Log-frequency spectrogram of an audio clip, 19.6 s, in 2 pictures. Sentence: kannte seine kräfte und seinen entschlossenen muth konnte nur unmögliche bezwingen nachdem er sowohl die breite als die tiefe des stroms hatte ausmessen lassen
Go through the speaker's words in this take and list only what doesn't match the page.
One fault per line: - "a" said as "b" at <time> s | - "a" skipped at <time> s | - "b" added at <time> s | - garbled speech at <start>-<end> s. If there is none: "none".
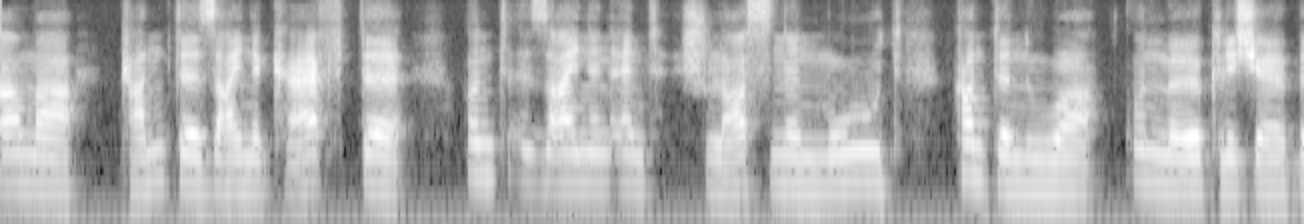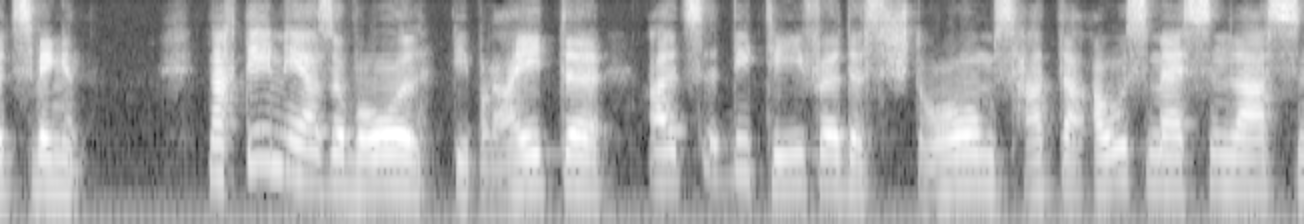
none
